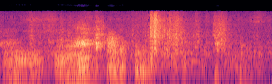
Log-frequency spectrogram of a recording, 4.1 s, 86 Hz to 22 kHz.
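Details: Irish Red Setters, the mother Samba with her puppies aged 7.5 weeks, indoors; short harmonic growls and yappy barks rise and fall over a few seconds, with one sharp burst near the middle and scuffling between calls.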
